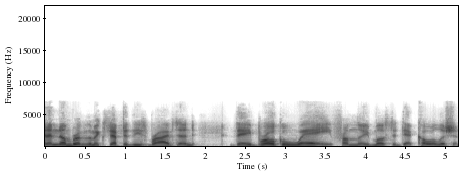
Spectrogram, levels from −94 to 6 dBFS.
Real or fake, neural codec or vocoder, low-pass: fake; codec, 16 kHz, 1 kbps, X-Codec, WavLM features, trained on Multilingual LibriSpeech; 7.2 kHz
